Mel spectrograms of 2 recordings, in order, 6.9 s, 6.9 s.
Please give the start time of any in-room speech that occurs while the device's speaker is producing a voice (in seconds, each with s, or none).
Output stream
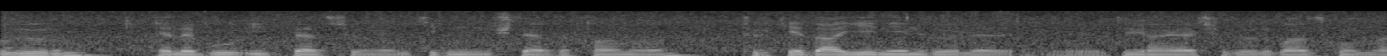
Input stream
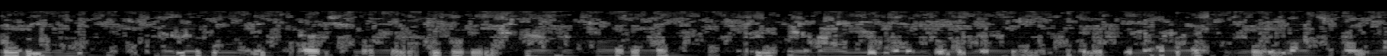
none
